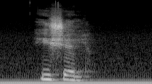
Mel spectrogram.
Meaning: to remember; to recall
- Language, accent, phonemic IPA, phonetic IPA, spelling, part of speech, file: Armenian, Eastern Armenian, /hiˈʃel/, [hiʃél], հիշել, verb, Hy-հիշել.ogg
